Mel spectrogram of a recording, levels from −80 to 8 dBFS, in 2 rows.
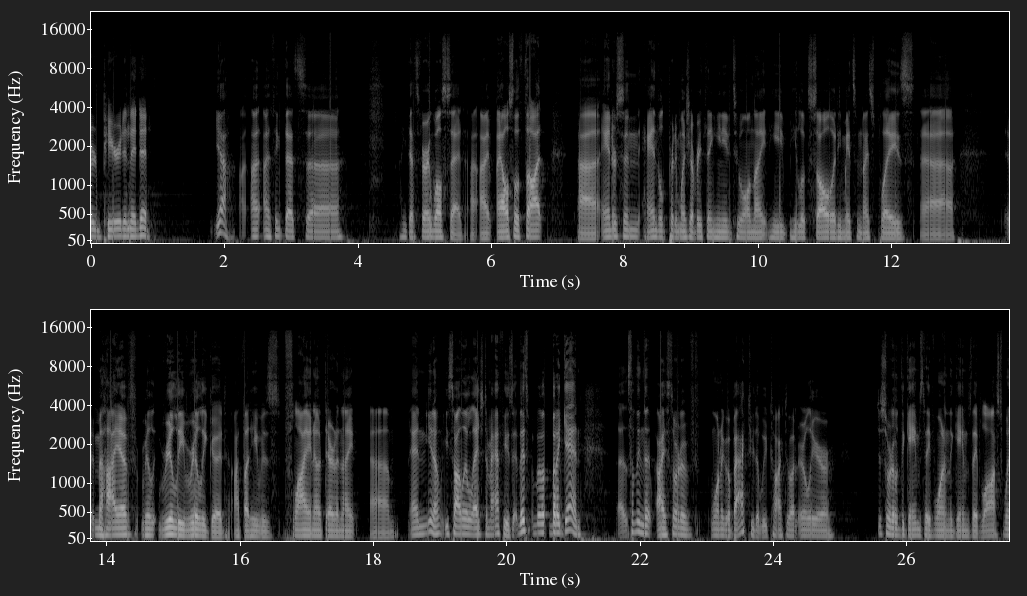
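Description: From 0.08 s to 27.33 s the speech carries periodic USB or driver dropouts. Every 0.25 s something stalls the audio path. Around 10 ms of sound drops to silence. The result is a steady tick, four per second, heard over the speech, about a hundred in all.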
